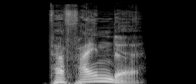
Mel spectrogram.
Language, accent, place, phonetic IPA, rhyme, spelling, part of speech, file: German, Germany, Berlin, [fɛɐ̯ˈfaɪ̯ndə], -aɪ̯ndə, verfeinde, verb, De-verfeinde.ogg
- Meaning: inflection of verfeinden: 1. first-person singular present 2. first/third-person singular subjunctive I 3. singular imperative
